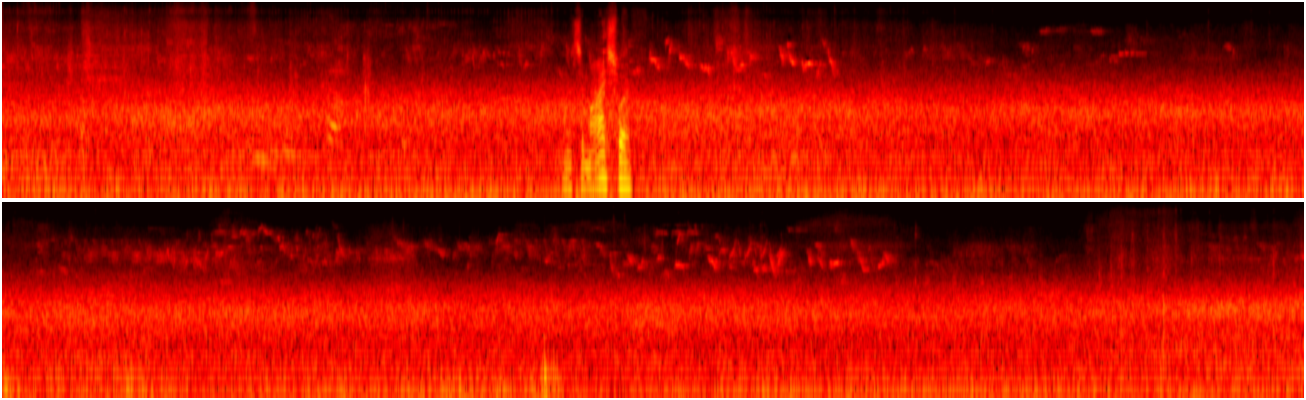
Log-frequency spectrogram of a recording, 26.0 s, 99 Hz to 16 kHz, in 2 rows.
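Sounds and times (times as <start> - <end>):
small birds chirping: 0.0 - 10.4
wind rumble on microphone: 0.0 - 26.0.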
